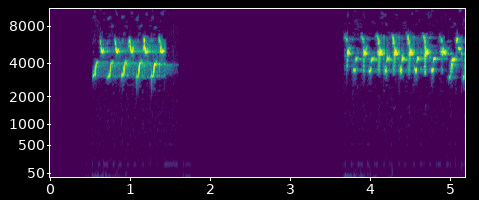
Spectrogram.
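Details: A goldfinch delivers a quick series of repeated high chirps, then after a pause a longer, denser twittering phrase that continues to the end.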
